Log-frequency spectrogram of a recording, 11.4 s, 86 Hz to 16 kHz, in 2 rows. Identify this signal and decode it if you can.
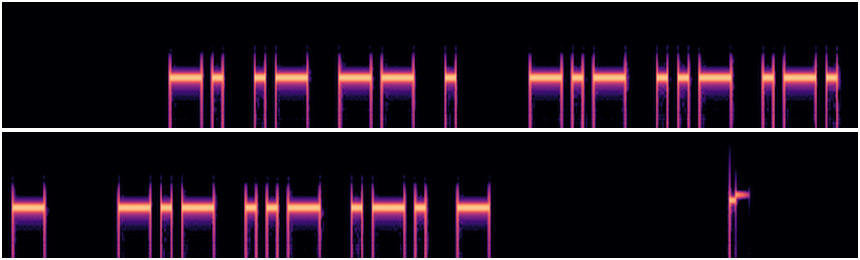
Morse code, heard as a keyed tone, about 17 wpm, 700 Hz. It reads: NAME KURT KURT
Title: Common QSO Phrases Encore 17wpm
